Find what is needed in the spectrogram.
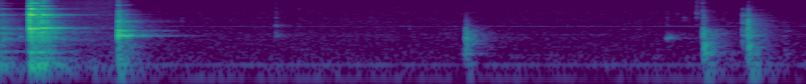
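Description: Small glass bowls clinking against the rim of a glass measuring cup as melted butter and vanilla are tipped in. Three quick clinks at the start, a single one about two seconds in, and two more near the end.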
